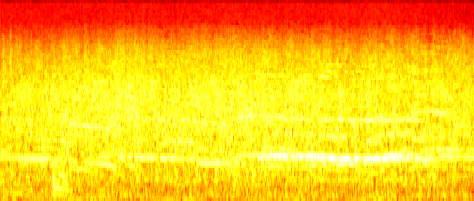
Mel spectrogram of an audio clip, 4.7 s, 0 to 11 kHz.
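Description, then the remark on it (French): A large crowd applauds and cheers without pause in a scene from the 1956 film Les Week-ends de Néron, a dense, loud roar of clapping with shouting voices rising through it for the whole stretch. “Crois-tu que s'il avait gagné une bataille, il aurait recueilli autant d'acclamations?”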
